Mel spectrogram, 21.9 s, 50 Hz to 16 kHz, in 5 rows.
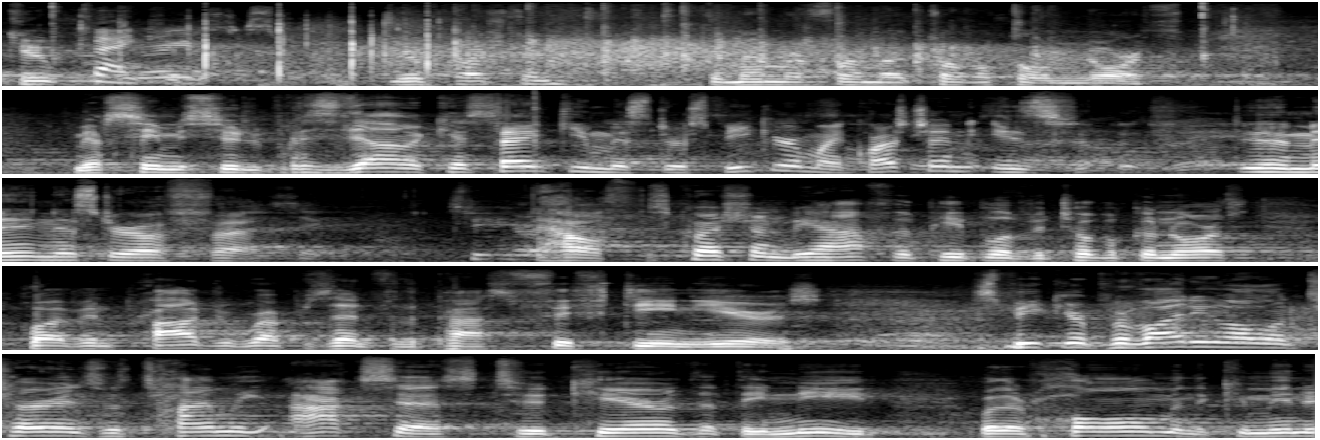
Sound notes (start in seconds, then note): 8.0 speaking in French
